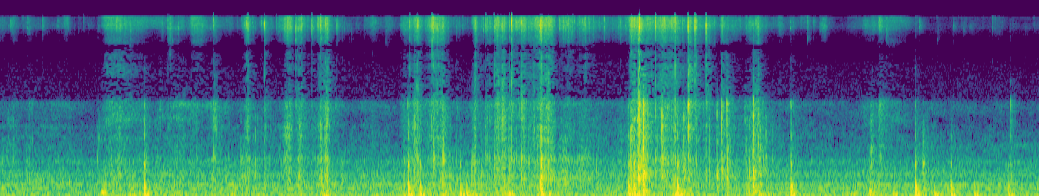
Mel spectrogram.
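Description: Paper sandwich wrapper crinkling and rustling in short, irregular spells as a sub is handled, loudest about eight seconds in.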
